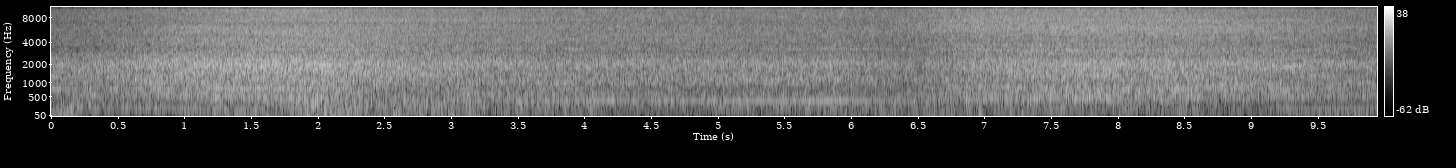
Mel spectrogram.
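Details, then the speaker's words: 2001 Chevrolet Tahoe with electric fan conversion (no tune, relay on ignition), at operating temperature with AC switched on: steady, even rushing whoosh of fans at full speed, no rubbing or ticking; fans cycling on properly. "So you can see they kicked on right there. And they're cycling on and off, which is good."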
